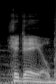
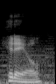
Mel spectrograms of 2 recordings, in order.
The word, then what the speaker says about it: Hideo: Typically in Japanese, you put the stress on the first syllable, where us in the West, we tend to put it on the second or last, so it would look like Hideo, but it's probably Hideo.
